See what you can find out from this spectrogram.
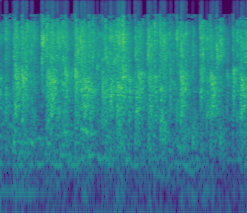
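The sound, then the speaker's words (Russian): Loud, dense applause, with many hands clapping in a rapid, crackling stream that stays strong from start to end. “Спасибо, аплодисменты этим”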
